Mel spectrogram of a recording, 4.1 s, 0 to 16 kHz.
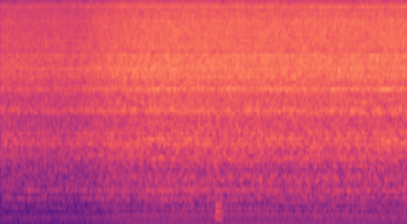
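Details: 2011 VW Tiguan after replacing crankcase breather valve: even, settled idle with steady low pulse and no stumbles; idle quality now good.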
